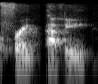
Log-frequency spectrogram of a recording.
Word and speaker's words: Frank Pepe: So with that, we're going to welcome to the show Frank Pepe. I said that right? Yep, said it right. Yeah, I was like, I'm straight up gonna be like Frank Pepe, like Pepe Le Pew.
